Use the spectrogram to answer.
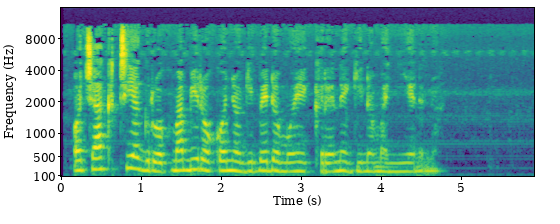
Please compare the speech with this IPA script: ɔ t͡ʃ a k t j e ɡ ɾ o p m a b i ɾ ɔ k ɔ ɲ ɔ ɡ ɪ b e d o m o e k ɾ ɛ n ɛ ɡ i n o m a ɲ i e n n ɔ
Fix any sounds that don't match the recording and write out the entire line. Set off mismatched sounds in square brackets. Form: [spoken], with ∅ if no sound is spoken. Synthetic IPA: ɔ t͡ʃ a k t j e ɡ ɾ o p m a b i ɾ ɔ k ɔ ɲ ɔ ɡ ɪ b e d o m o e k ɾ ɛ n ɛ ɡ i n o m a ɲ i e n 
